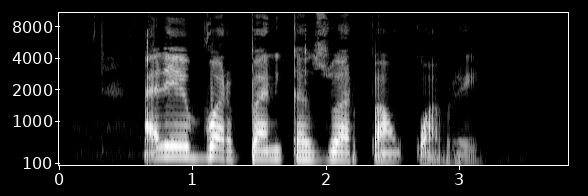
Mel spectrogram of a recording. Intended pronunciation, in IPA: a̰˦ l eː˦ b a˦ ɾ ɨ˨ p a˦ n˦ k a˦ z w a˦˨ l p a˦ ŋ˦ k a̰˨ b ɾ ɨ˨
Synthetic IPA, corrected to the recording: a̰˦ l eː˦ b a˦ ɾ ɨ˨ p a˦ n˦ k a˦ z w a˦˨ ɾ p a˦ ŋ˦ k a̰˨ b ɾ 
